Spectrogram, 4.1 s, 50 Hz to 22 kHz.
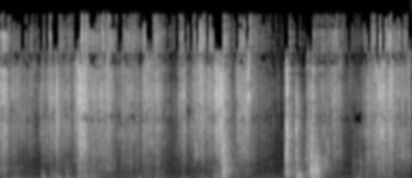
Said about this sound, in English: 1 garlic bulb. No need removing the skin. Just cut it.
